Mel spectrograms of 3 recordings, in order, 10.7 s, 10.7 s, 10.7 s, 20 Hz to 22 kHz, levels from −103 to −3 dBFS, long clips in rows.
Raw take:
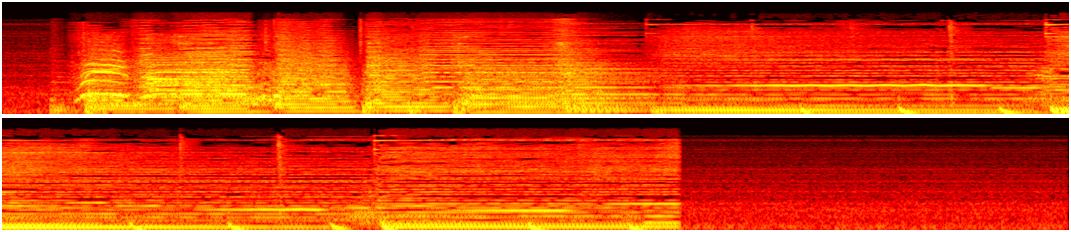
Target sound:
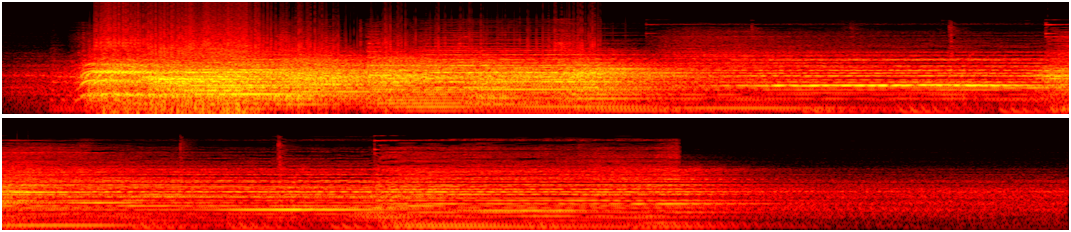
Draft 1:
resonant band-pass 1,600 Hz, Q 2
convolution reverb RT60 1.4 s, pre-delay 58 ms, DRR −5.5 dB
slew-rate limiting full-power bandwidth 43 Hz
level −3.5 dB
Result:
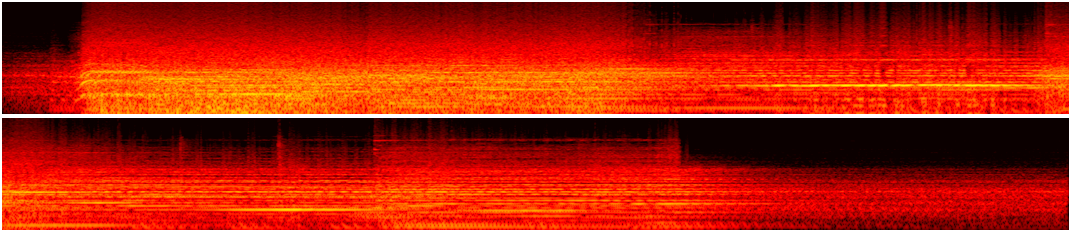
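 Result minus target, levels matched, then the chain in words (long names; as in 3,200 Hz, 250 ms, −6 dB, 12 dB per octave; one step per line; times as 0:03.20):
slew-rate limiting: distortion +11 dB
resonant band-pass 1,600 Hz, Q 2
convolution reverb RT60 1.4 s, pre-delay 58 ms, DRR −5.5 dB
slew-rate limiting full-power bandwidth 157 Hz
level −3.5 dB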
